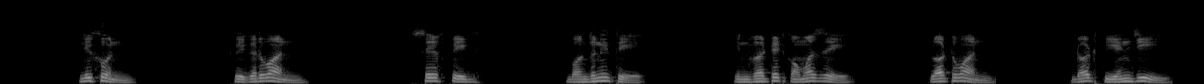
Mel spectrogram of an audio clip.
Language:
Bangla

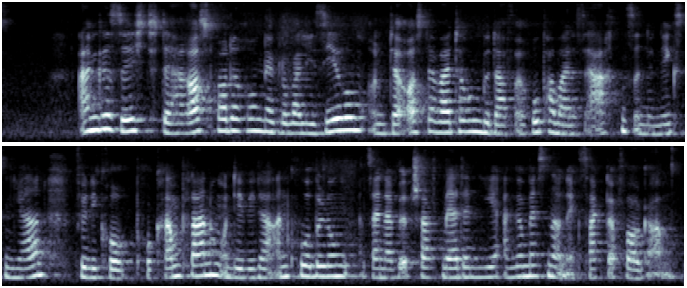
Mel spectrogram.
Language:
German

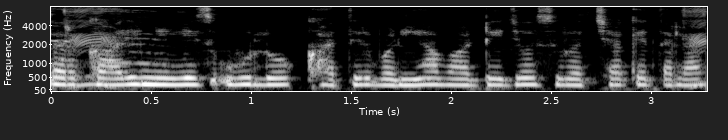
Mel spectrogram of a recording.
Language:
Bhojpuri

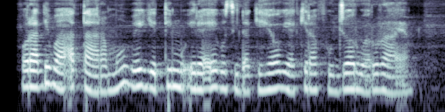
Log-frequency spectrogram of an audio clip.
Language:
Kikuyu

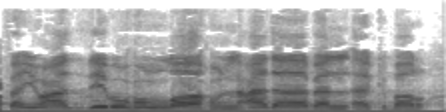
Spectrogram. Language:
Arabic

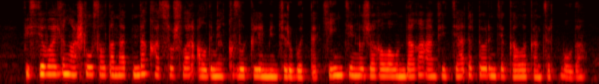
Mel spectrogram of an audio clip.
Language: Kazakh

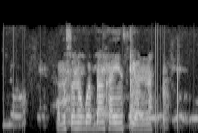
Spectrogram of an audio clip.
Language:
Ganda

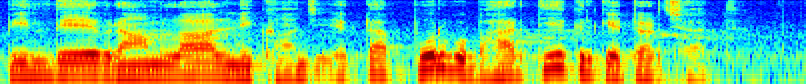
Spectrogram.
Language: Maithili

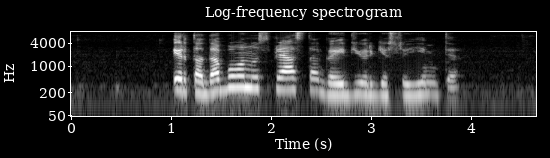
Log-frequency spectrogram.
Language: Lithuanian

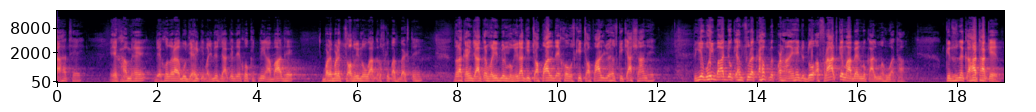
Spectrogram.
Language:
Urdu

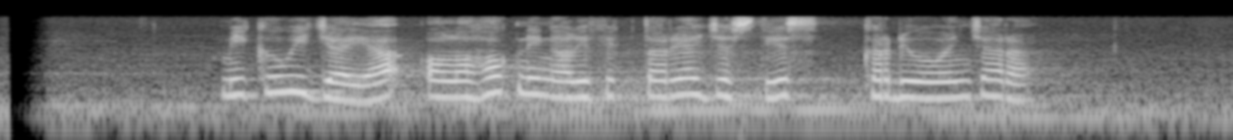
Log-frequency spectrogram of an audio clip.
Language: Sundanese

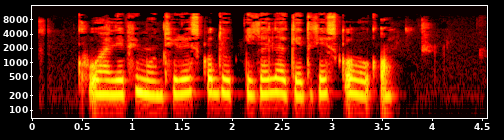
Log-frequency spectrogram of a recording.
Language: Mingrelian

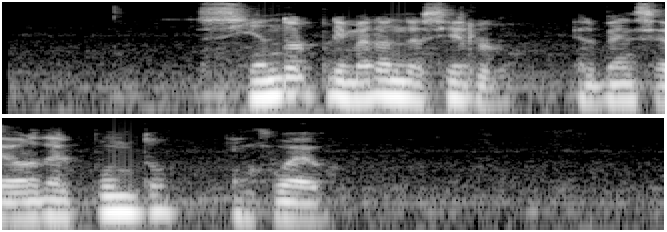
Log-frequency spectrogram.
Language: Spanish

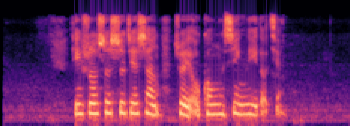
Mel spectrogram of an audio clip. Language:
Chinese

